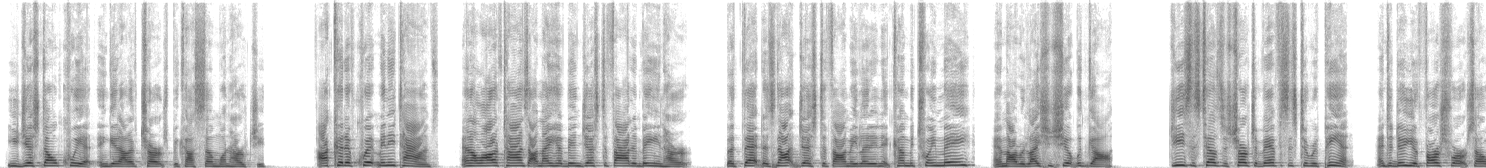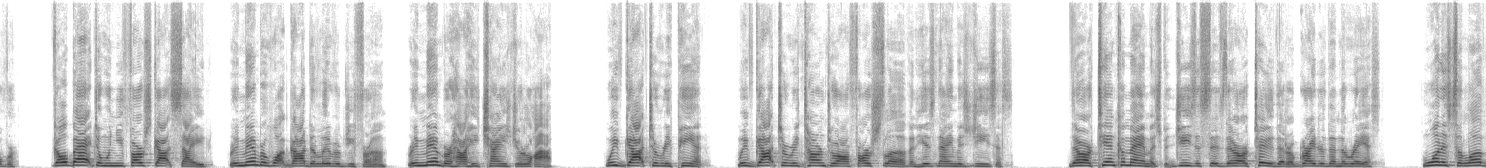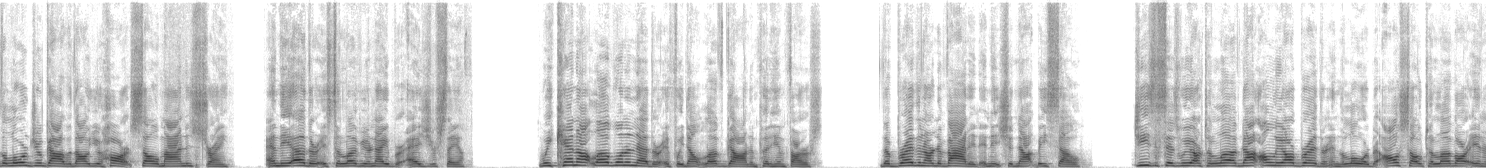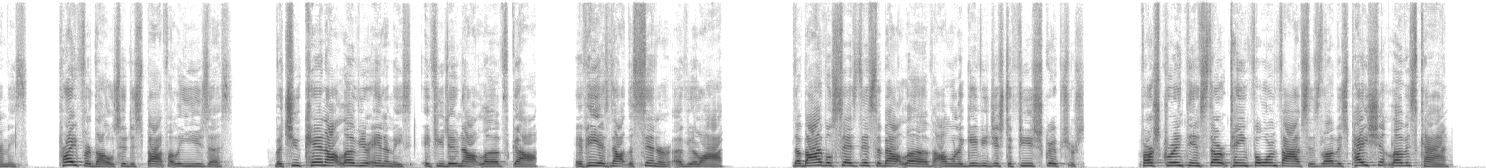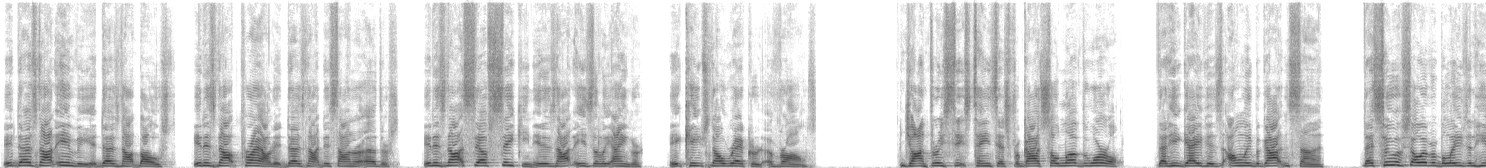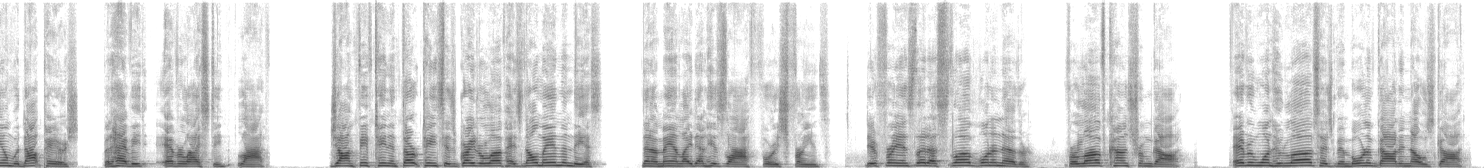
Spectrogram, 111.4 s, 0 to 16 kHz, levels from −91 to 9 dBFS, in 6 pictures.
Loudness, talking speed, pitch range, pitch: -21 LUFS, 185 wpm, 210-260 Hz, 230 Hz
